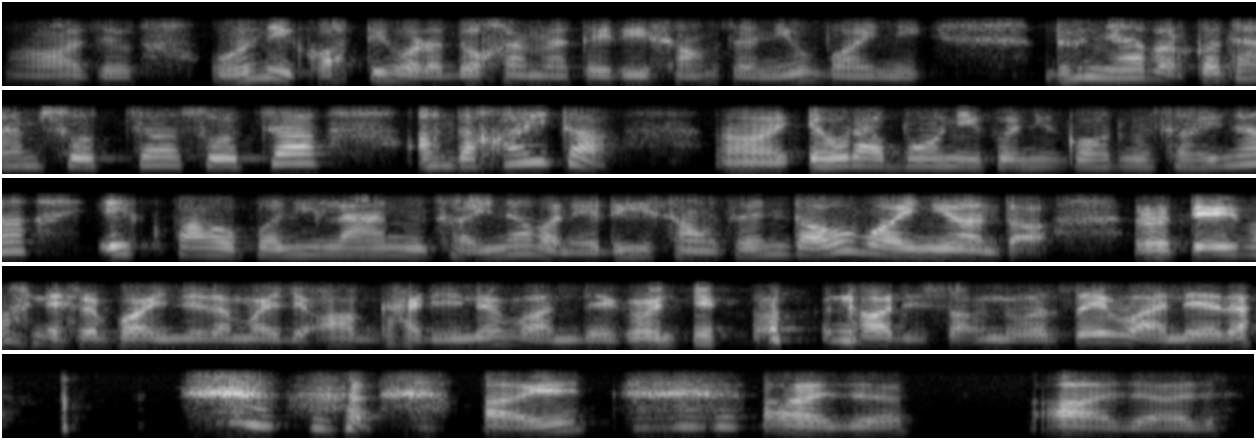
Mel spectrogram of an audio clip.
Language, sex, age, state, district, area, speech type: Nepali, female, 60+, West Bengal, Kalimpong, rural, conversation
